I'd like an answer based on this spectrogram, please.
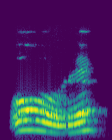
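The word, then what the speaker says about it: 올해: or ya ore o walaupun nulisnya ginihe Tapi bacanya nya ole ore or ini kenapa dibacanya ore kalau kita lihat di sini ya huruf r di bawah sini kan jadi l tapi karena sebelahnya itu H dia Harus dipindahin ke sini bacanya gitu Jadi oreh oreh oke nah yang berikutnya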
